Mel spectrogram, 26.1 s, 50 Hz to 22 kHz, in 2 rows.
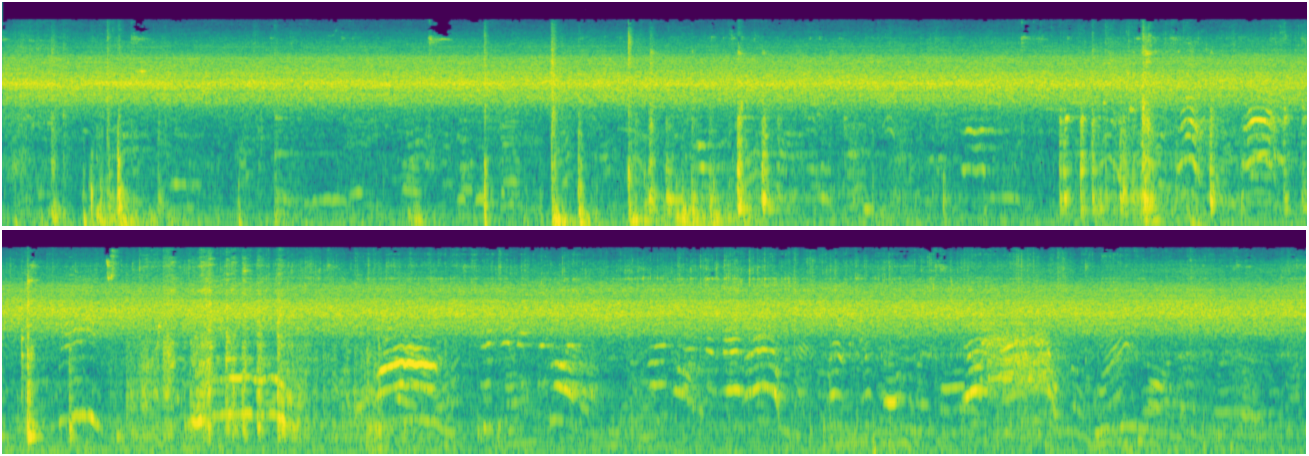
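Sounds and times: children calling and chattering: 0.0 - 26.0
steady high hiss: 0.0 - 26.0.

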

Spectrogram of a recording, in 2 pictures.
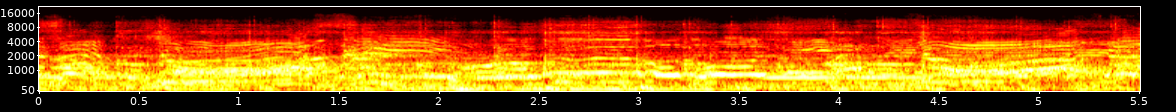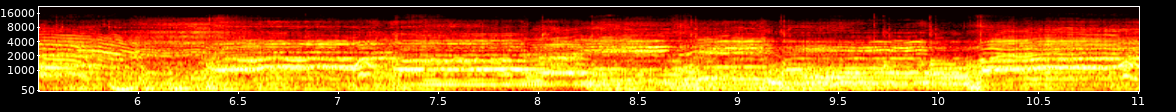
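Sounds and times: dance music over loudspeakers: 0.0 - 11.0
dancers shouting: 4.4 - 6.0.

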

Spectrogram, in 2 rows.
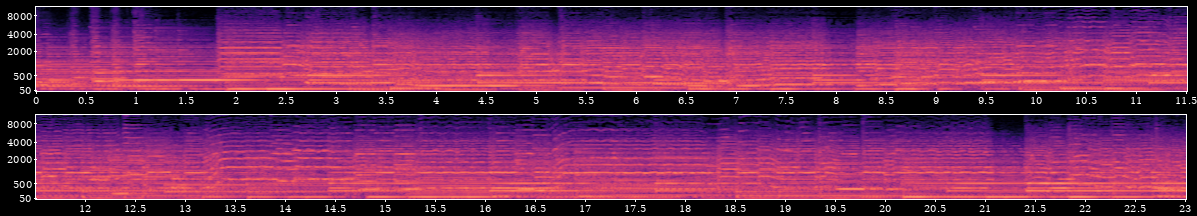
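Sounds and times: cello: 0.0 - 23.0
piano: 0.0 - 23.0
violin: 0.0 - 23.0.

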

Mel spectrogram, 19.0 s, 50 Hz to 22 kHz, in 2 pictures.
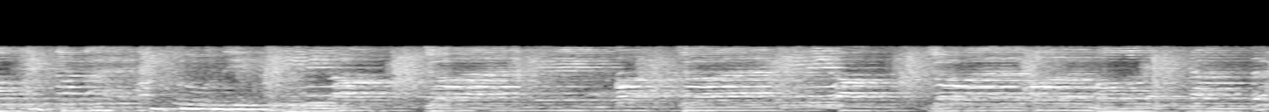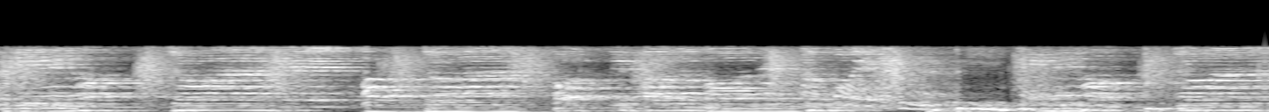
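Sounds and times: deep bass voice: 0.0 - 2.9, 14.6 - 19.0
male vocal ensemble singing: 0.0 - 19.0.

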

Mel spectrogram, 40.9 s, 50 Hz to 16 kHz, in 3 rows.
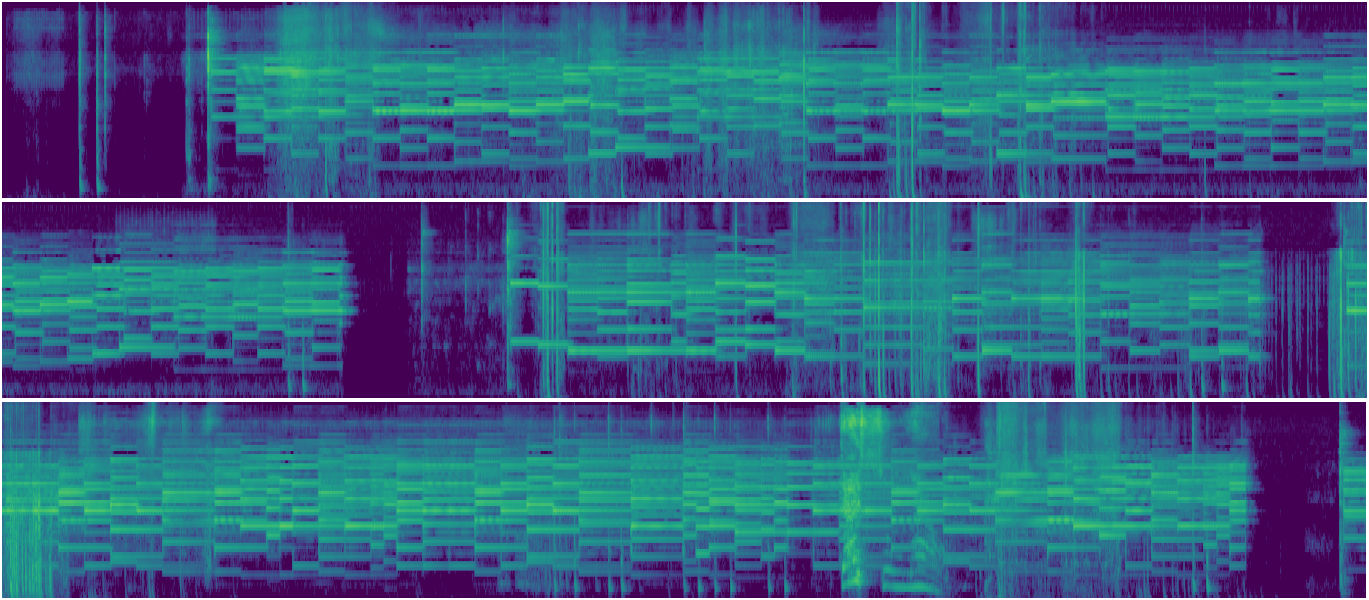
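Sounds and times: electronic ice cream truck chime: 2.0 - 17.3, 18.7 - 39.9, 40.7 - 40.9.

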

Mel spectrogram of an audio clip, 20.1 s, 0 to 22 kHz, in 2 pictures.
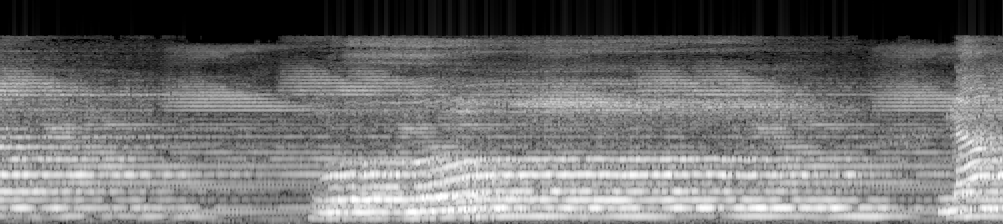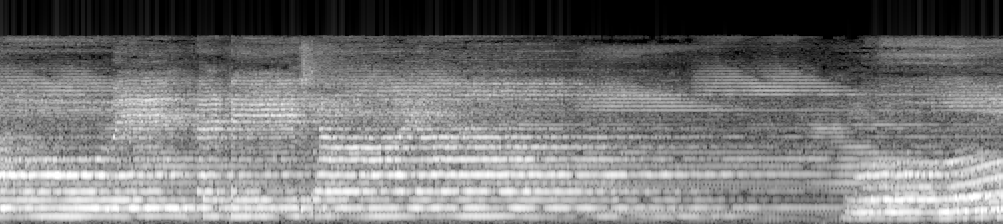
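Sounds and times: devotional chant music: 0.0 - 20.0
steady drone: 0.0 - 20.0.

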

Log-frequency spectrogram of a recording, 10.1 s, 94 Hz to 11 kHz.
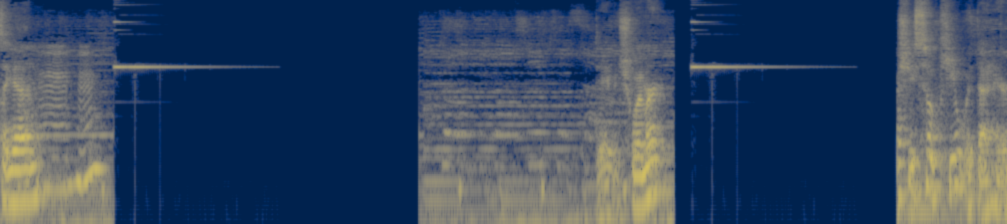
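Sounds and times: bell ding: 1.2 - 2.5, 6.9 - 8.4.

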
